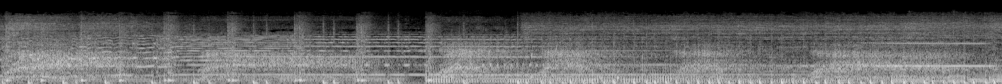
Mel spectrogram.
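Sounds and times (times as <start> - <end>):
distorted electric guitars: 0.0 - 10.0
very fast drumming: 0.0 - 10.0.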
